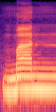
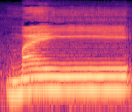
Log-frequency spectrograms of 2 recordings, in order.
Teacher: Kalau dia masuk nun mati atau tanwin pada huruf ya, man, jadi mai, itu memasukkan bunyi nun mati atau tanwin ke dalam huruf-huruf idgham. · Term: idgham ma'al gunnah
